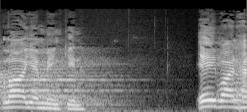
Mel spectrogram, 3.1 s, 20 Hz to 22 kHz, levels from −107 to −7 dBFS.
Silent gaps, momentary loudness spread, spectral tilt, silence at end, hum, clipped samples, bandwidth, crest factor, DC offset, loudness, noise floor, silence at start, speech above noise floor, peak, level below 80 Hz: none; 19 LU; -4.5 dB/octave; 0 s; none; under 0.1%; 14.5 kHz; 20 dB; under 0.1%; -19 LUFS; -62 dBFS; 0 s; 43 dB; 0 dBFS; -54 dBFS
